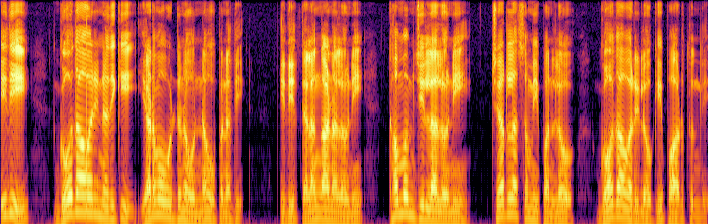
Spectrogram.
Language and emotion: Telugu, neutral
